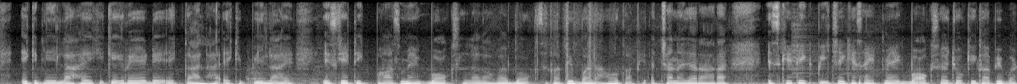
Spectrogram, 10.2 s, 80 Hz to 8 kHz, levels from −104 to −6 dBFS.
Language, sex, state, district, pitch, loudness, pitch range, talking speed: Hindi, male, Maharashtra, Chandrapur, 150 Hz, -22 LUFS, 135-165 Hz, 240 wpm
